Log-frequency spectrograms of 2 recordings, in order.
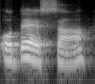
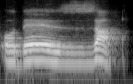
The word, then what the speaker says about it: Odessa: the other languages and when you take the word of odessa then it's with two s in russian with one s in ukrainian now if you write it in german with one s we are obliged to pronounce it like odessa and i think it's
